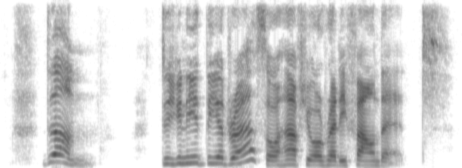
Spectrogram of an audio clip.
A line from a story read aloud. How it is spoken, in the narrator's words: she asked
